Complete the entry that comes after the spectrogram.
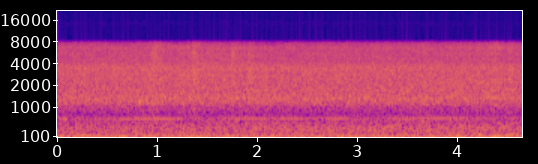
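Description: Steady running noise inside a V-set double-deck electric intercity train carriage under way: a low rumble of wheels and running gear under a continuous hiss, with a faint steady whine.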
